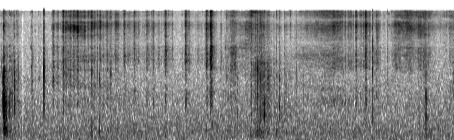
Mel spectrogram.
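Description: A metal knife scrapes and carves flakes from a larger, solid grey pressed baking soda block held in a purple-gloved hand, letting them fall onto a brown surface. The quiet, dry scraping is bright and crisp, with irregular crunchy crackles and short sharp ticks that die away almost instantly.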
